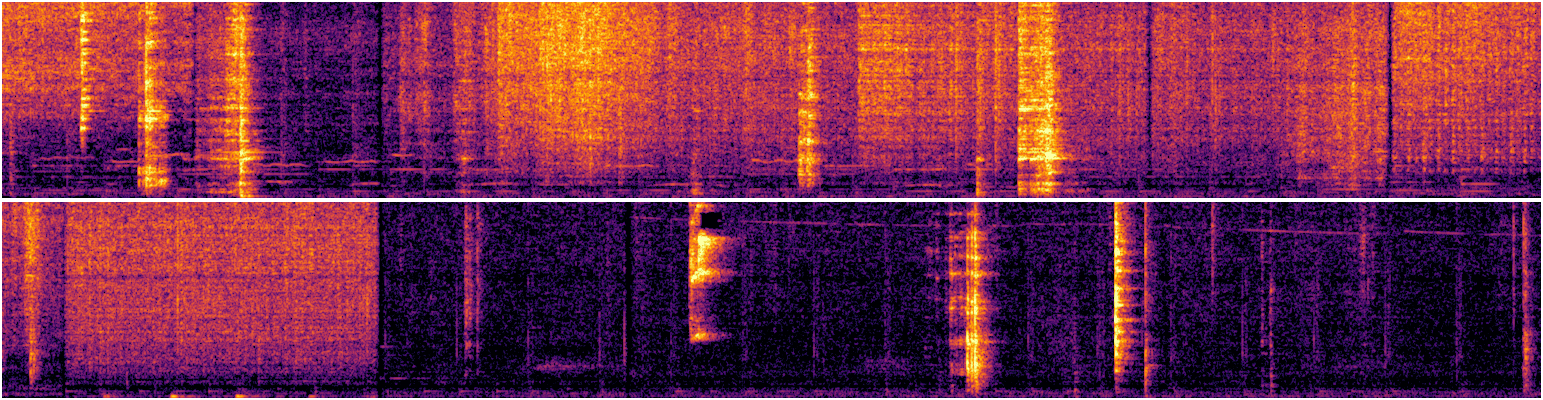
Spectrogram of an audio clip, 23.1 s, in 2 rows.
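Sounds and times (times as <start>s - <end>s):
sweet potato slices sizzling: 0.0s - 1.0s, 2.9s - 14.4s
metal tongs scraping a pan: 5.9s - 6.2s, 7.3s - 8.1s, 9.6s - 11.8s.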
